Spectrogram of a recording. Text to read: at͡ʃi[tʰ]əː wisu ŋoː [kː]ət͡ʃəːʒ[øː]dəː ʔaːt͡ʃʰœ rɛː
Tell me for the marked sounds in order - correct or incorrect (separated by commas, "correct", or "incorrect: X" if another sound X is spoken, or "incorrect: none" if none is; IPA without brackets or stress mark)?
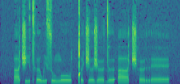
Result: correct, incorrect: ǃ, incorrect: œː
